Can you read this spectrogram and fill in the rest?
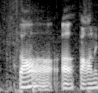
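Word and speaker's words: chthonic: a pretty silly but it's pronounced th thonic Fisher yeah I like I like the C uh several people have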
